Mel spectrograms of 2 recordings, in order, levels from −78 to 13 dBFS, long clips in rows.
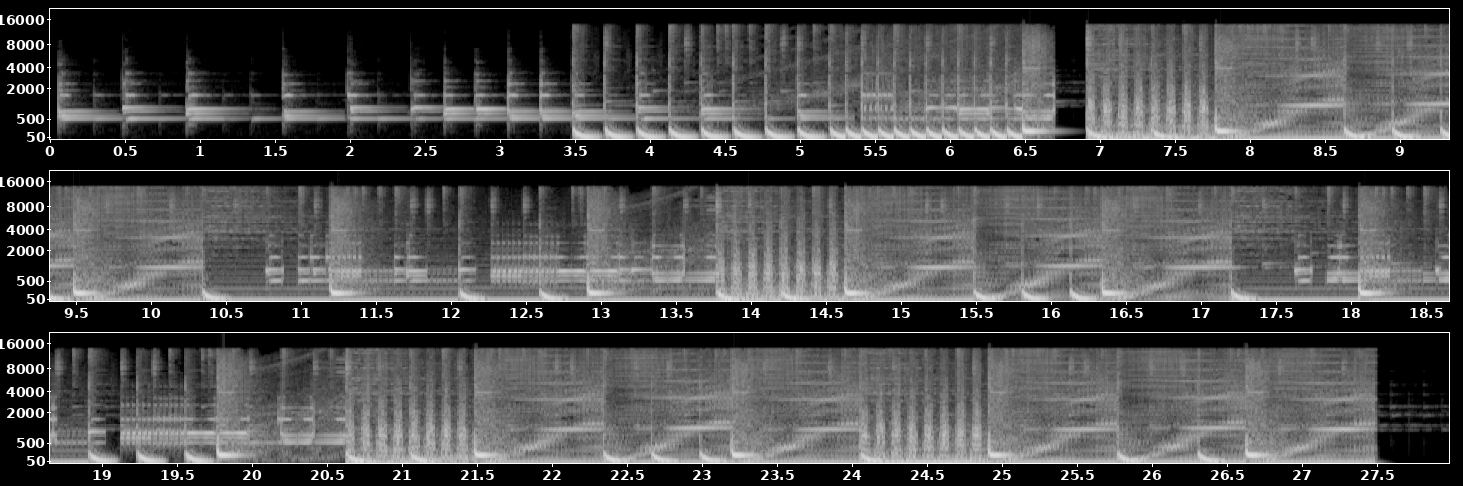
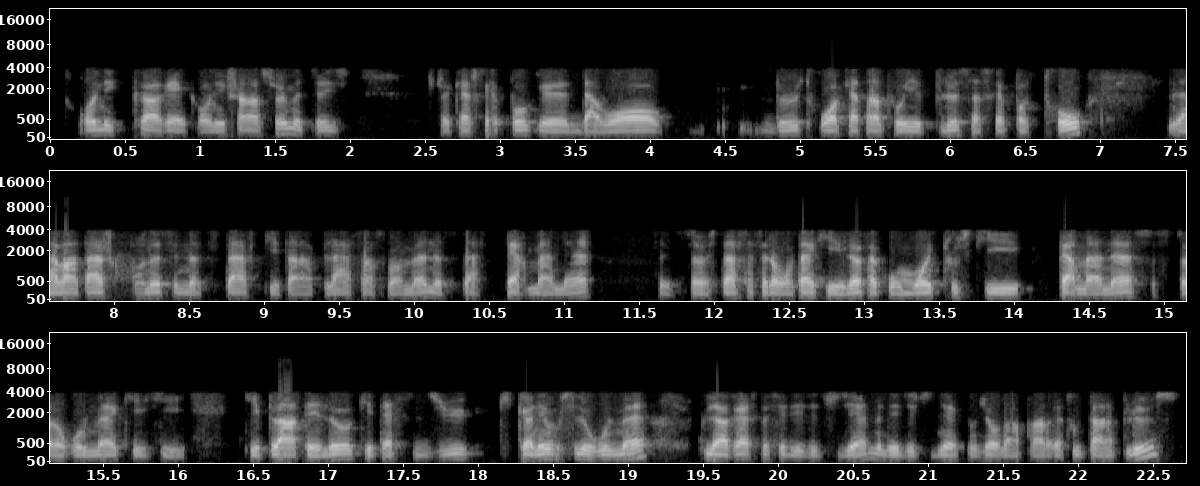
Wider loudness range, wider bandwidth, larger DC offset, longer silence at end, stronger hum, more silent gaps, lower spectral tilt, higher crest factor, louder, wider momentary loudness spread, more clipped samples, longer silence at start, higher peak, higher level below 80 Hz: about the same, 3 LU vs 4 LU; first, 14.5 kHz vs 6.4 kHz; neither; first, 0.5 s vs 0.1 s; neither; neither; second, -5 dB/octave vs -8 dB/octave; second, 10 dB vs 20 dB; first, -12 LUFS vs -19 LUFS; about the same, 9 LU vs 11 LU; neither; second, 0.05 s vs 0.25 s; about the same, 0 dBFS vs 0 dBFS; first, -16 dBFS vs -60 dBFS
